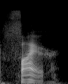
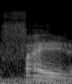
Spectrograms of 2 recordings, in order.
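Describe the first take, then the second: First: It sounds exactly like the word fire. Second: It sounds different from the word fire. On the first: "pronounced the same as the flame" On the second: "maybe it's different"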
